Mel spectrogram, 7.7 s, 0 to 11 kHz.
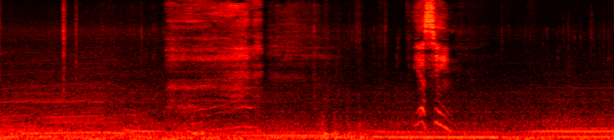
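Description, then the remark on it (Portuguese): A deep, steady supercharged V8 car engine rumble fills the whole recording as the car accelerates, loud, with a man talking over it and a brief high whine partway through. “Compraria por ser o V8 Supercharger, gastador de combustível mesmo.”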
